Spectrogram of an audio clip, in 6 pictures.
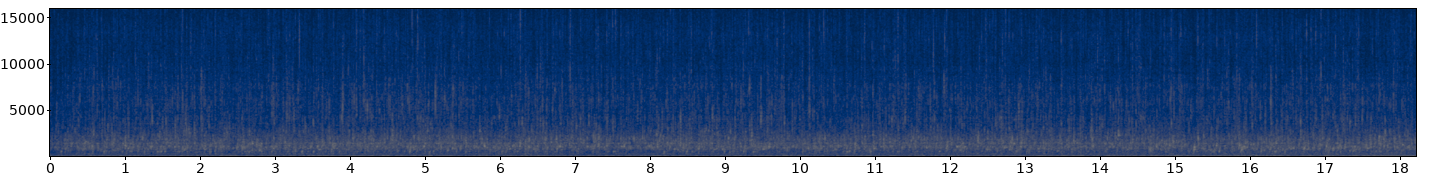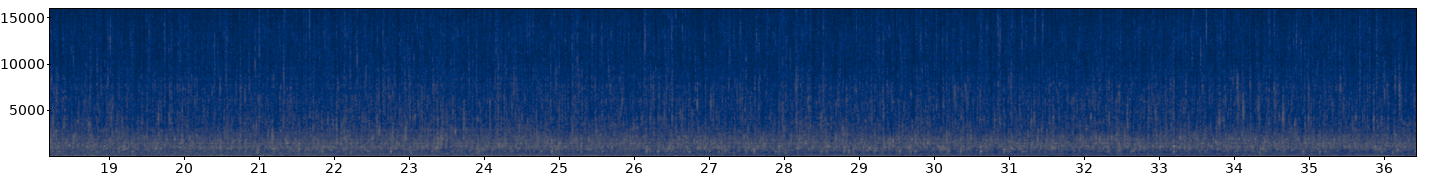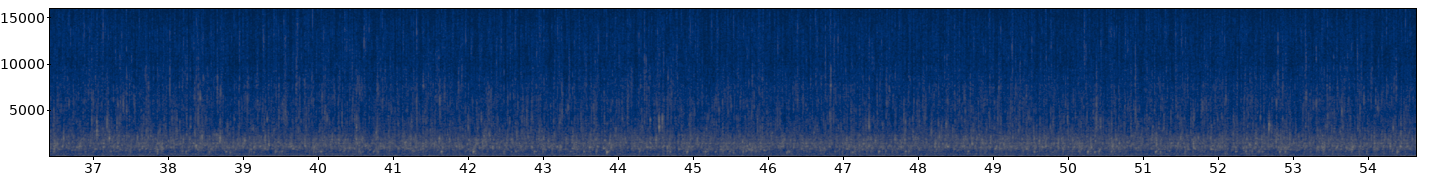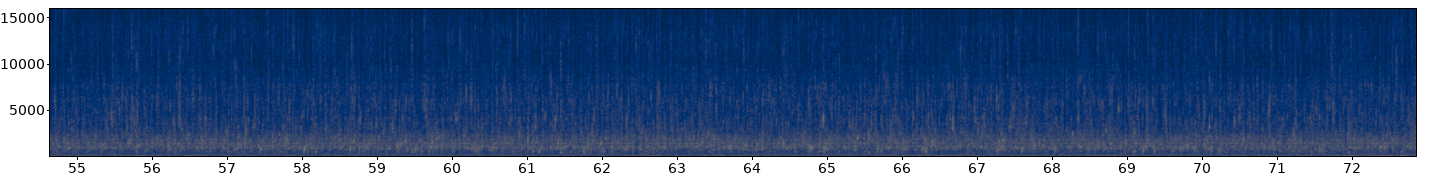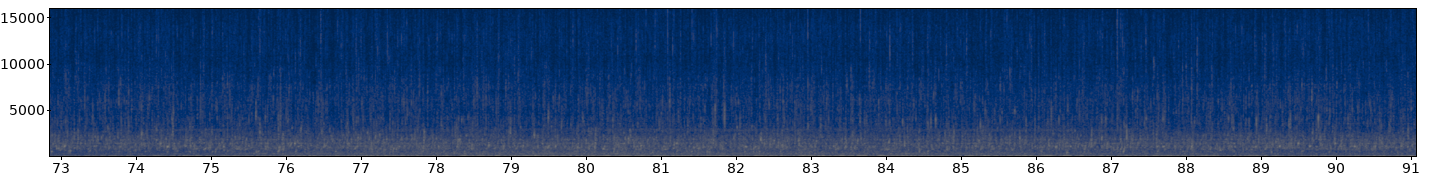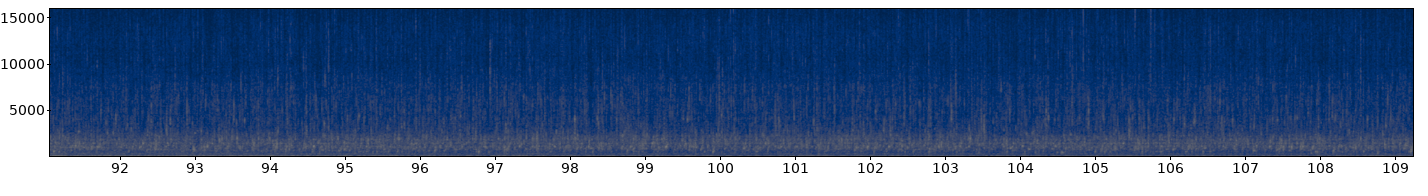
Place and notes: Rosemary's Playground, Woodward Ave. &, Woodbine St, Ridgewood, NY, USA - Snow melting at Rosemary's Playground
The last blizzard left Rosemary's Playground covered with a thick blanket of snow.
This recording captures the sound of the snow melting and going through the drainage system.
